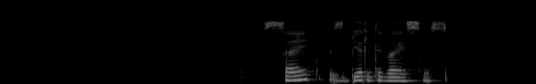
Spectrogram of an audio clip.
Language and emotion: Russian, neutral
